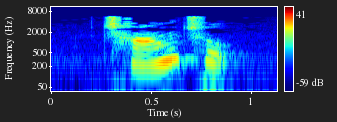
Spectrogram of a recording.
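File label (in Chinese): "长处", Mandarin Chinese; hsk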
